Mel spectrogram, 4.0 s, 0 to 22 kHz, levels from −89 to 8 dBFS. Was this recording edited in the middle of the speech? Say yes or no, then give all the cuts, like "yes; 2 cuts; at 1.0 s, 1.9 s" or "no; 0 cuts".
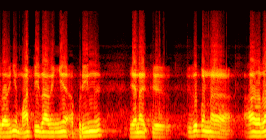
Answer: no; 0 cuts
